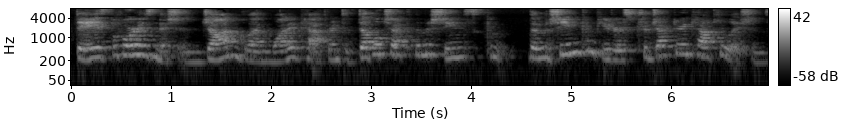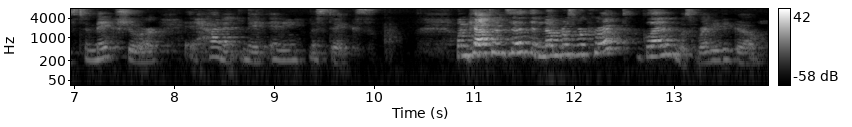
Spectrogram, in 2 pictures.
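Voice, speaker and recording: A woman reading a children's nonfiction book aloud in a measured, emphatic way, phrasing it for young listeners. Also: on the high side, animated, a little mellow. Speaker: storybook reader. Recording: very echoey room, distant microphone.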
